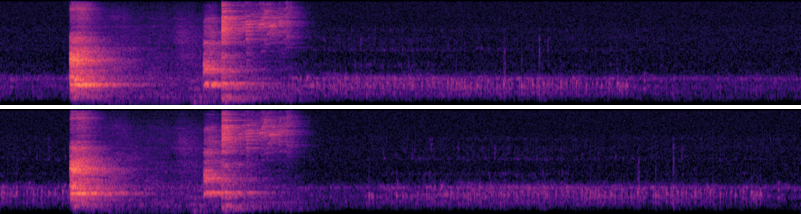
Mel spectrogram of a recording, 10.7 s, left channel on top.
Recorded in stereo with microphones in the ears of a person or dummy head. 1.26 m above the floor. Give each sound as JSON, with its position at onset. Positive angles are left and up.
{"t": 0.9, "sound": "a baby crying", "side_deg": 45, "distance_m": 1.0}
{"t": 3.0, "sound": "cutlery clinking", "side_deg": 15, "distance_m": 0.5}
